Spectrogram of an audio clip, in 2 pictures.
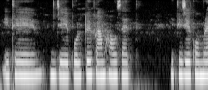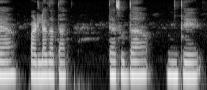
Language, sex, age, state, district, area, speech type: Marathi, female, 45-60, Maharashtra, Akola, rural, spontaneous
